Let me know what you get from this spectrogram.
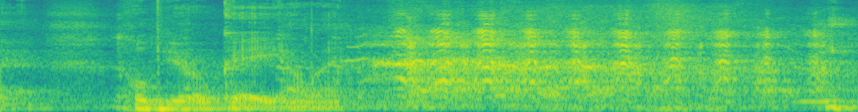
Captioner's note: audience laughing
